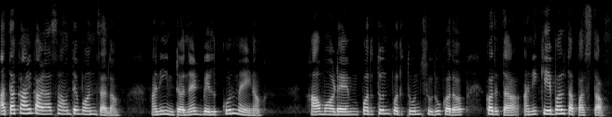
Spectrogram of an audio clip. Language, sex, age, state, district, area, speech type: Goan Konkani, female, 30-45, Goa, Salcete, rural, spontaneous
